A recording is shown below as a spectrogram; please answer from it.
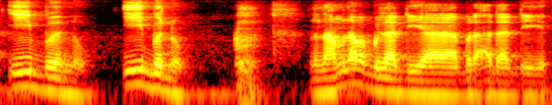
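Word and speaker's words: ابن: Jadi itu tadi intinya, kalau dia berada di awal tidak ada mendahulunya, maka dia dibaca ibnu.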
